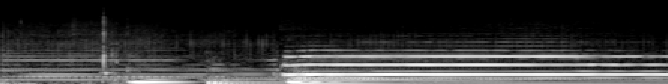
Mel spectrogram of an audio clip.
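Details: Brass instrument music with sustained trombone-like tones and a new held chord entering near the two-second mark; no animal sound.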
